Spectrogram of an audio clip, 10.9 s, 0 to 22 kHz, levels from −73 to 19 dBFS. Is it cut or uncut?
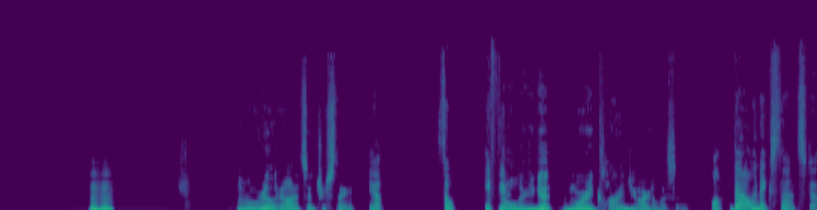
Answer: cut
